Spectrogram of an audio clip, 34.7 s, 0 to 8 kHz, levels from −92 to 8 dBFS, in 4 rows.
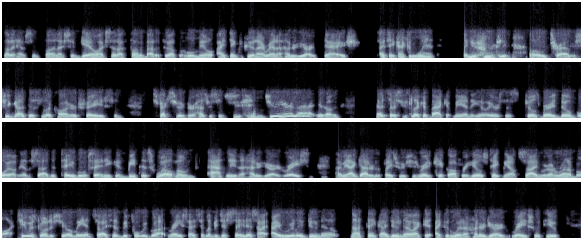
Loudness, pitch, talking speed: -17 LUFS, 125 Hz, 275 wpm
